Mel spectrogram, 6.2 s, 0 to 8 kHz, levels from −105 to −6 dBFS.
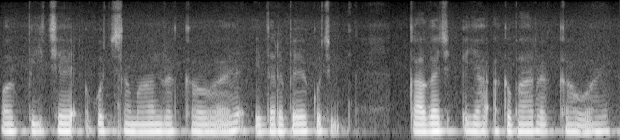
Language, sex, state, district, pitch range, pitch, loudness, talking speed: Hindi, male, Uttar Pradesh, Saharanpur, 115-125 Hz, 120 Hz, -18 LUFS, 145 wpm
